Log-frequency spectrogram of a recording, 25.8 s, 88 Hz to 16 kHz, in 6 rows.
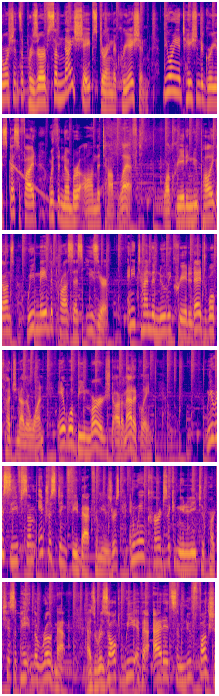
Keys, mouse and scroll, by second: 0.4 alt+middle click, 0.7 alt+right click, 0.9 alt+middle click, 1.5 ctrl+shift+click, 2.7 alt+right click, 3.0 alt+middle click, 4.0 ctrl+shift+click, 4.8 alt+middle click, 5.6 ctrl+shift+click, 6.7 alt+middle click, 7.5 ctrl+shift+click, 8.3 alt+middle click, 9.3 ctrl+shift+click, 15.2 alt+middle click, 15.4 alt+click, 16.0 alt+right click, 16.1 alt+middle click, 17.1 click, 24.2 click.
